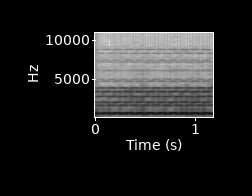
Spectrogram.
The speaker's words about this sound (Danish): Oh, undskyld, det er min telefon, der ringer. Hvor ringer det fra? Det, jeg tror, det er receptionen, der stiller nogen op.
